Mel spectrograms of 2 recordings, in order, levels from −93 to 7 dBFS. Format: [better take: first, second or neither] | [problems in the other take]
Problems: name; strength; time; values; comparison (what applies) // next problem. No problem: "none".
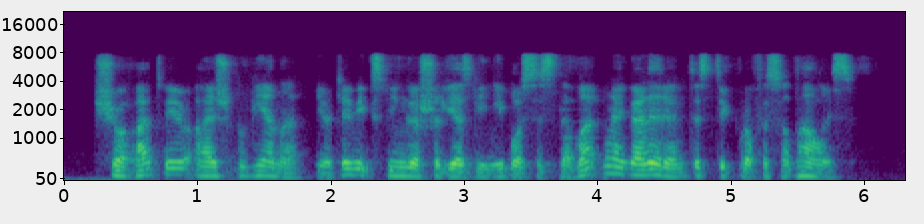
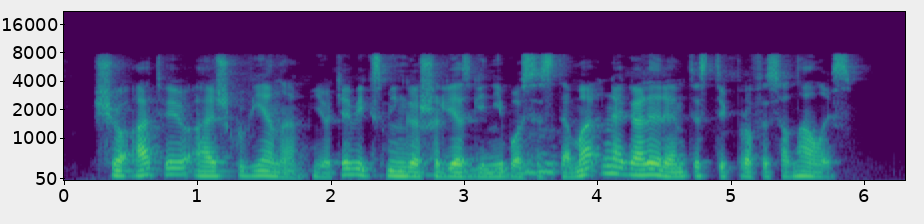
second | noise reduction (neural mask model DeepFilterNet 3)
